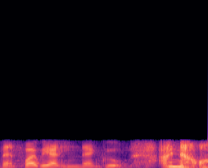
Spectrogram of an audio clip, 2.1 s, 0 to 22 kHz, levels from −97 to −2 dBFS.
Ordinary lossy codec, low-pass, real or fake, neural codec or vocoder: none; 3.6 kHz; fake; codec, 24 kHz, 0.9 kbps, WavTokenizer, small release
